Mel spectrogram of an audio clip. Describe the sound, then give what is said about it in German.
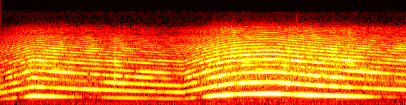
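A civil defense air raid siren wails alone in a loud, steady harmonic tone. Its pitch dips slightly at first, then swells upward around the middle and eases back down toward the end. “In Zeiten des Kalten Krieges bedeutete dieses Signal Luftalarm. Glücklicherweise war es nur bei Probealarm zu hören.”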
